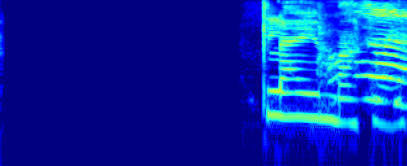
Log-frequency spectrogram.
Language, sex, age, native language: Icelandic, female, 9, Icelandic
